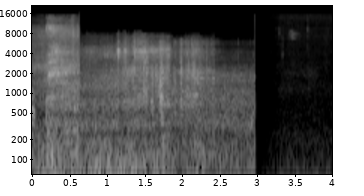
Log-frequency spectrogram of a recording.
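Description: A shovel scrapes and digs into gravelly soil.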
